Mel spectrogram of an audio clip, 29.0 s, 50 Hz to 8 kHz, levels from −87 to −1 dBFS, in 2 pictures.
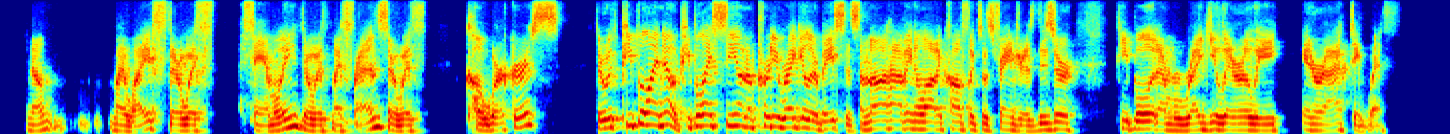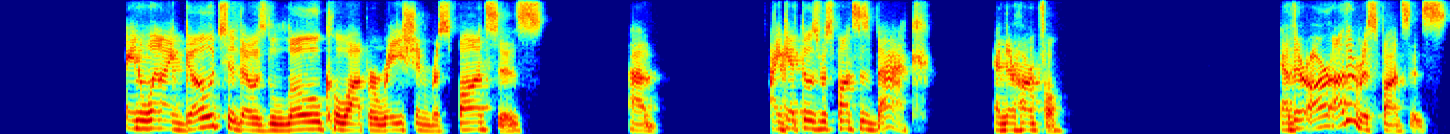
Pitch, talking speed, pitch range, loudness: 155 Hz, 140 wpm, 140-180 Hz, -9 LUFS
